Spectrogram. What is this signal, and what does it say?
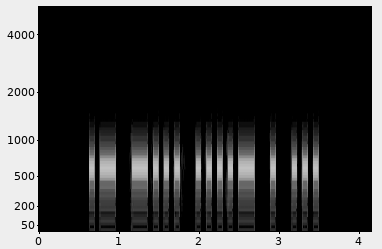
Morse code, heard as a keyed tone, about 18 wpm, 600 Hz. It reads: AB4ES
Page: Kaldesignaler 18 wpm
